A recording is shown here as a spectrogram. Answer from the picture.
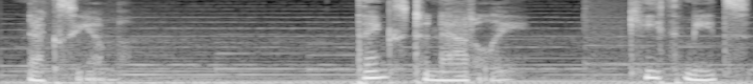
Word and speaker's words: NXIVM: AKA pyramid scheme but then came nxivm pronounced Nexium thanks to Natalie Keith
